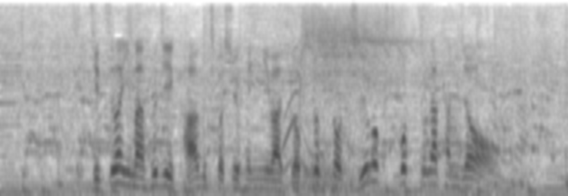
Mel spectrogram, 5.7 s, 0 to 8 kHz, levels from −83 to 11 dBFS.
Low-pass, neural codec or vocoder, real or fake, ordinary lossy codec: 7.2 kHz; none; real; none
